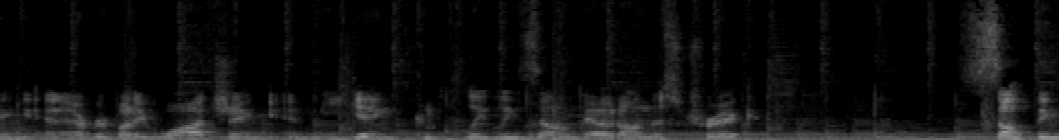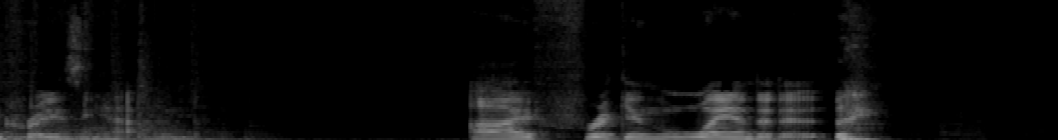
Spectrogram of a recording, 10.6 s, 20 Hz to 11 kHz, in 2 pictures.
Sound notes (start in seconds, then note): 6.1 music stops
